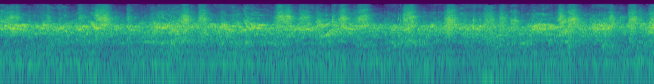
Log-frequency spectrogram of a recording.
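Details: Budgerigar chick begging while hand-fed, with nonstop high squeaky chirping and harsh squawk-like bursts in rapid succession, indoors.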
